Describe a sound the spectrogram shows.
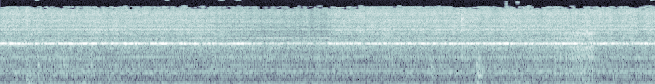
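A dialysis machine runs with a steady high whine.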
